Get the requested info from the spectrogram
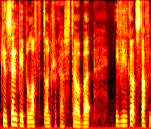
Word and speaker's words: D'Entrecasteaux: D'Entrecasteaux.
